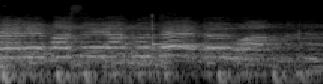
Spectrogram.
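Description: Live raï concert music: a male voice singing a wavering, ornamented melody over the band, with many crowd voices singing along.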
